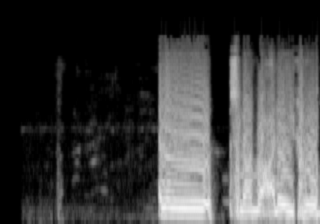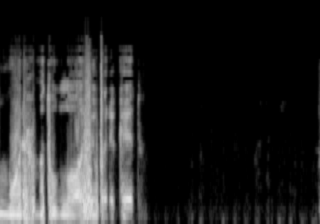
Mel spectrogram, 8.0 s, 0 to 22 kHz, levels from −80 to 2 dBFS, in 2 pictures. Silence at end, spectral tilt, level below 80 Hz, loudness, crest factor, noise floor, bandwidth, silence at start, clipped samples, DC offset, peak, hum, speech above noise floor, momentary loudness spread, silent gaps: 2.35 s; -5.5 dB/octave; -40 dBFS; -7 LUFS; 10 dB; -70 dBFS; 11.5 kHz; 1.95 s; 0.1%; under 0.1%; 0 dBFS; none; 63 dB; 10 LU; none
